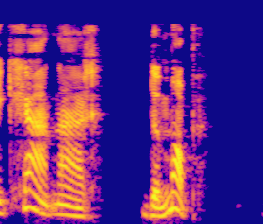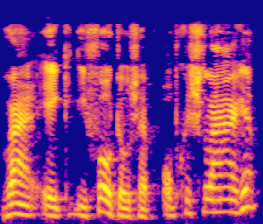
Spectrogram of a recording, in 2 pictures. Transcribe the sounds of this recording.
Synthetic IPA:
ɪkχaːnaːr | dəmɑp | ʋaːrɪkdifowtowsɦɛpɔpχəslaːχə

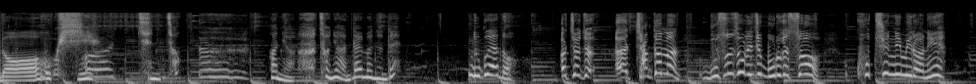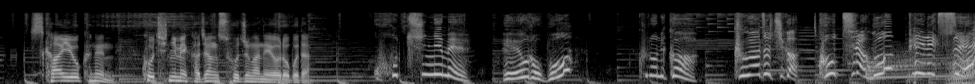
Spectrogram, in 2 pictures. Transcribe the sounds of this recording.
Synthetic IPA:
nʌhok̚ɕ͈it͡ɕint͡ɕ͈ʌ | aɲiat͡ɕʌɲʌantdaɭmanːɯnde̞ | nuɡujanʌat͡ɕʰʌd͡ʑat͡ɕaŋk͈anmanmusʰɯnsʰoɾid͡ʑimoɾɯɡe̞s͈ʌkʰot͡ɕʰiɲːimiɾaɲi | sʰɯ̥kʰaiokʰɯnɯnkʰot͡ɕʰiɲːime̞kad͡ʑaŋsʰod͡ʑuŋɦane̞ʌɾoboda̰kʰot͡ɕʰiɲːime̞eʌɾobo | kɯɾʌɲik͈akɯad͡ʑʌt͡ɕʰiɡakʰot͡ɕʰiɾaɡopʰeɾik̚s͈ɯe

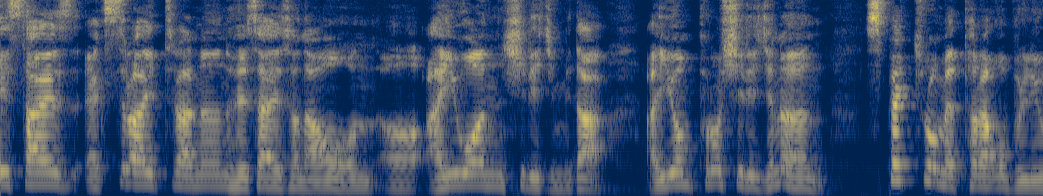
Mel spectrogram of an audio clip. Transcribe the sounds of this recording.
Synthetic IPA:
sʰaeek̚sʰɯɾaitʰɯɾanɯnɸe̞sʰae̞sʰʌnaonʌaiwʌnɕʰiɾid͡ʑimɲida | a̰iwʌnpʰɯɾoɕʰiɾid͡ʑinɯn | sʰɯ̥pʰe̞k̚tʰɯɾometʰʌɾɦaɡopuʎːi

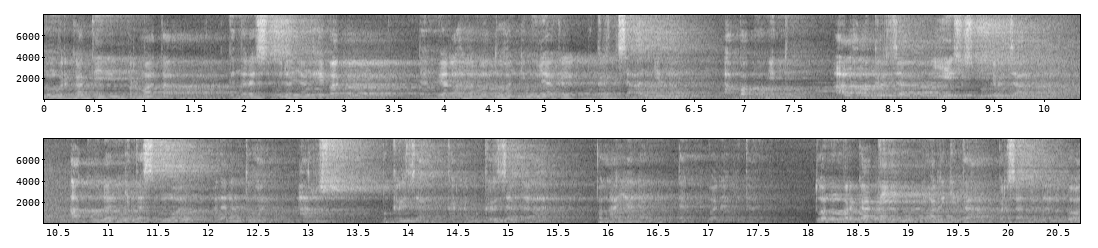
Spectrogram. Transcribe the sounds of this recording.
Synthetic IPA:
məmbərkat̪ipərmat̪a | ɡənəɾasimudahjaŋɦebat̪̚ | danbiarlahlamat̪uɦandimuliakəpəkərd͡ʒaʔankit̪a | apapuɡit̪u | ʔalahbəkərd͡ʒajesʊsbəkərd͡ʒa | akudankit̪asəmuaananat̪uɦanhaɾʊs | bəkərd͡ʒakaɾənabəkərd͡ʒaːdalah | pəlajanandanibadahkit̪a | t̪uɦanməmbərkat̪imaɾikit̪abərsat̪uɡalado

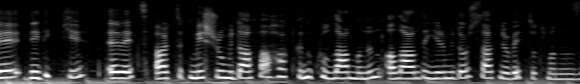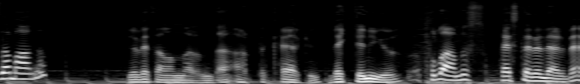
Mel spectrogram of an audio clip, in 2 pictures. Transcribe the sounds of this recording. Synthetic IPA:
vɛd̪e̞d̪icʰːɪɛvɛt̪aɾt̪ʰɯkmɛʃɾuːmyd̪aːfaːɦakːɯnɯkʰulˠːanmanɯnalˠand̪ajiɾmid̪øɾt̪saːt̪nø̞bɛt̪ʰːut̪manɯnzamaːnɯ | nøbɛt̪ʰalˠanlˠa̰ɾɯ̰nd̪a̰ʔa̰ɾt̪ʰɯkhæɾɟynbɛclʲenijokʰulˠaːmɯz̥t̪ʰɛst̪ʲeɾelʲæɾd̪ɛ

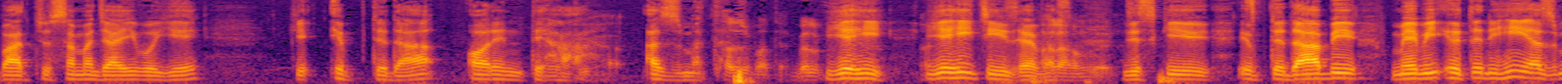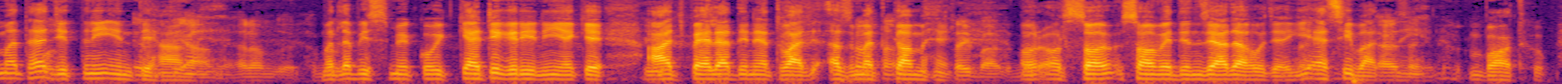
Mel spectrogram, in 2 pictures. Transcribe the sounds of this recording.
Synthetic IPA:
baːt̪̚d͡ʒosɐməd͡ʒaːiʋoje | keɪb̚t̪ɪd̪a | ɔːɾɪ̃nt̪ɪɦa̰ːɐzmət̪ | jɐɦi | jɐɦit͡ʃiːzɦɛbɐsd͡ʒɪskiɪb̚t̪ɪd̪abʱimẽbʱiʔɪt̪nɦiɐzmət̪ɦɛd͡ʒɪt̪niɪ̃nt̪ɪɦaːmːɦɛ̰̃ːmɐt̪ləbɪsmẽkoːikɛːʈɪɡəɾinɐɦĩɦɛkeaːd͡ʒpɛɦlad̪ɪnẽt̪ʋaːd͡ʒɐzmət̪kɐmɦɛ̃ːɔːɾʔɔːɾsɔsɔːmẽd̪ɪnzjaːd̪aɦod͡ʒaːeːɡiɛːsibaːt̪ːnɐɦĩɦɛ̃bɔːt̪xuːb

